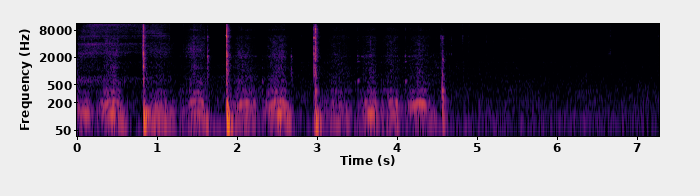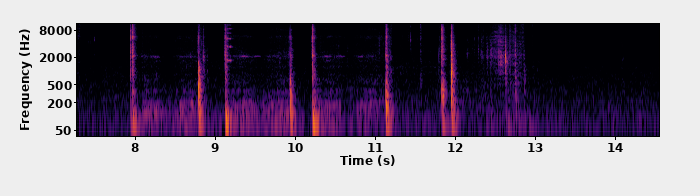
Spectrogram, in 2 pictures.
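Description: A rubber brayer rolled back and forth over paper on a gelli plate to pull the paint off, a rhythmic rumble about twice a second mixed with sharp clicks. After a pause come more sharp clicks and knocks, then a short papery rustle near the end as the print is peeled up.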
